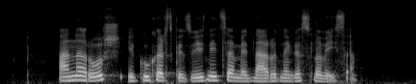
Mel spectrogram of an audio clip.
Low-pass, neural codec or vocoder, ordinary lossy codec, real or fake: 19.8 kHz; codec, 44.1 kHz, 7.8 kbps, DAC; none; fake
